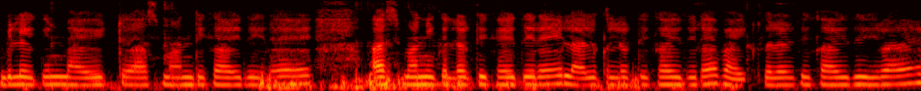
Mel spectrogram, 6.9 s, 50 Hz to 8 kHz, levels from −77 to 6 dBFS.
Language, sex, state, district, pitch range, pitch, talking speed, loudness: Hindi, female, Bihar, Vaishali, 195-205 Hz, 200 Hz, 225 wpm, -34 LUFS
